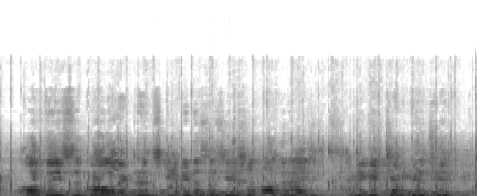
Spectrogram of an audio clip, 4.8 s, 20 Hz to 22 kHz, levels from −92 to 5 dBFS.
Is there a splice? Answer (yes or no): no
